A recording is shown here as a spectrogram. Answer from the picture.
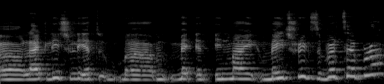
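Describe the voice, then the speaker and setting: This woman has a non-native accent. Her pitch swings very widely. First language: not English. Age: 30s. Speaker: video blogger. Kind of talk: personal testimony monologue. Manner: halting, many restarts and fillers.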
